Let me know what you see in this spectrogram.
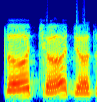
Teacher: हे काय तालव्य आणि दंत तालव्य सुद्धा आहेत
